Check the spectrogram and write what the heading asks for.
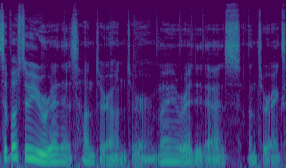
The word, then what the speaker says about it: Hunter x Hunter: like you know a commercial guy says like pronounce the title of the anime and when he said that hunter egg center is hunter hunter i'm just like what what what what are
